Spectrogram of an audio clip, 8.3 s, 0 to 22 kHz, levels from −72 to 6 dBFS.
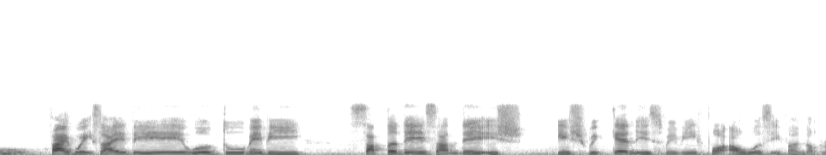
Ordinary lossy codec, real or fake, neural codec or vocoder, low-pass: none; fake; codec, 16 kHz, 4 kbps, X-Codec, HuBERT features, trained on general audio; 7.2 kHz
